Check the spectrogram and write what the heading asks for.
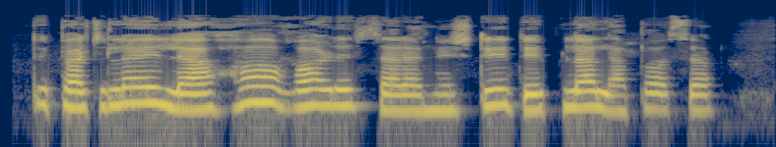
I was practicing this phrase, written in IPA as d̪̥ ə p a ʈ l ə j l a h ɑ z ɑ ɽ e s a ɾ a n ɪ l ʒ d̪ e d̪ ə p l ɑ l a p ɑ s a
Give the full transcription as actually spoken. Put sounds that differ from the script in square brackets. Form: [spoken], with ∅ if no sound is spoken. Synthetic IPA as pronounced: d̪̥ ə p a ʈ l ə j l a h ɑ [ɣ] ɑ ɽ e s a ɾ a n ɪ [∅] ʒ d̪ e d̪ ə p l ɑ l a p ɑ s a

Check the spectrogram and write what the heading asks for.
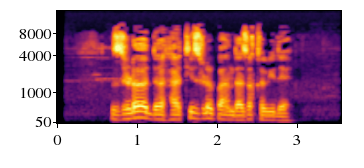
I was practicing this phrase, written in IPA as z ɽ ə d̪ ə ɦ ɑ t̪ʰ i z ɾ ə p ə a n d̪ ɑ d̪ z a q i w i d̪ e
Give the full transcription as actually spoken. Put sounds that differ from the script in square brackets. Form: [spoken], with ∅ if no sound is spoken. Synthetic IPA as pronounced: z ɽ ə d̪ ə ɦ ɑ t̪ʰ i z [ɽ] ə p ə a n d̪ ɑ [∅] z a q [a] w i d̪ e

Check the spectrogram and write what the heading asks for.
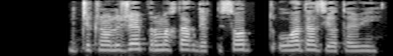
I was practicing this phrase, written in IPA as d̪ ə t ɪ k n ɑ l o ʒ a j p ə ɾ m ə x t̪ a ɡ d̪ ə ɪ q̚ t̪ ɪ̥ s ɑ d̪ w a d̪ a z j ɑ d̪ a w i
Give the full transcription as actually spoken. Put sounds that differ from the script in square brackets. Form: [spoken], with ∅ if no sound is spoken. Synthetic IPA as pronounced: d̪ ə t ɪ k n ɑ l o ʒ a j p ə ɾ m ə x t̪ a ɡ d̪ ə ɪ q̚ t̪ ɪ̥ s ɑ d̪ w a d̪ a z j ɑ [t̪] a w i

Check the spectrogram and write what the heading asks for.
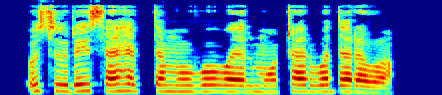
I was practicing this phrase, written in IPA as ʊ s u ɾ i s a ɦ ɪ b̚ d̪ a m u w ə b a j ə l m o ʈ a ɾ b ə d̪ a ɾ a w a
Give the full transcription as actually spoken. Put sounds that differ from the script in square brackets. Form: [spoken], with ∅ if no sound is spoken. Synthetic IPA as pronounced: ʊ s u ɾ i s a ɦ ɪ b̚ [t̪] a m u w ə [w] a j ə l m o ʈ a ɾ [w] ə d̪ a ɾ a w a

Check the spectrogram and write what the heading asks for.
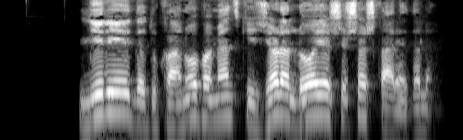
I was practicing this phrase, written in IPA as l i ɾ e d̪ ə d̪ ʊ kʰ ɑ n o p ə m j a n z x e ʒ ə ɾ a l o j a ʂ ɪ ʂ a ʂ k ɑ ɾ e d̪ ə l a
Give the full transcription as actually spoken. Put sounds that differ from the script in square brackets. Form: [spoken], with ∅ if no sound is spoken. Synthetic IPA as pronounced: l i ɾ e d̪ ə d̪ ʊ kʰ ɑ n o p ə m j a n z [k] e ʒ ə [ɽ] a l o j a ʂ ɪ ʂ a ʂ k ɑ ɾ e d̪ ə l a

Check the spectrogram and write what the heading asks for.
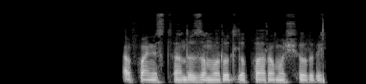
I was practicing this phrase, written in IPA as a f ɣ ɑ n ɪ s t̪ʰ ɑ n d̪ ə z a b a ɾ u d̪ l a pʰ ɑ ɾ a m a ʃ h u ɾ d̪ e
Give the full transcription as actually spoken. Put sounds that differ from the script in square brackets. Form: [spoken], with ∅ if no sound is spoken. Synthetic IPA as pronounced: a f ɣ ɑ n ɪ s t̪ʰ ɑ n d̪ ə z a [m] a ɾ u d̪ l a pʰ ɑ ɾ a m a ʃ h u ɾ d̪ e

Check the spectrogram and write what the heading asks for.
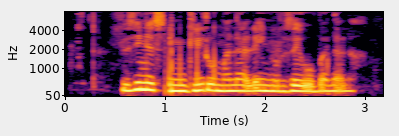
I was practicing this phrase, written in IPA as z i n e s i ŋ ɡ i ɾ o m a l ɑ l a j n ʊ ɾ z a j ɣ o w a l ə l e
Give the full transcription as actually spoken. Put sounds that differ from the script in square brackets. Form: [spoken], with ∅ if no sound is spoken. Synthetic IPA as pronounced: z i n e s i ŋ ɡ i ɾ o m a l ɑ l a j n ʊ ɾ z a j [w] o [b] a l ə l [a]

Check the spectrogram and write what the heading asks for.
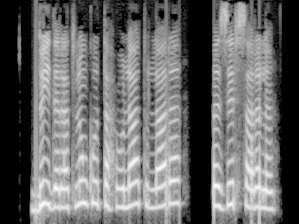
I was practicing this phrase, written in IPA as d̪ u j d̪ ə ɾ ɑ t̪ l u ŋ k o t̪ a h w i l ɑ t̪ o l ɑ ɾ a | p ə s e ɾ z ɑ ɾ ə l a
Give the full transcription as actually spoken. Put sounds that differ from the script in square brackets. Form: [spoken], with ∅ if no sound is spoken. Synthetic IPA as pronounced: d̪ u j d̪ ə ɾ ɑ t̪ l u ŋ k o t̪ a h w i l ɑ t̪ o l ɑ ɾ a | p ə [z] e ɾ [s] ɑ ɾ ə l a

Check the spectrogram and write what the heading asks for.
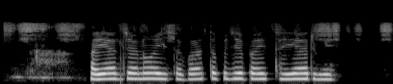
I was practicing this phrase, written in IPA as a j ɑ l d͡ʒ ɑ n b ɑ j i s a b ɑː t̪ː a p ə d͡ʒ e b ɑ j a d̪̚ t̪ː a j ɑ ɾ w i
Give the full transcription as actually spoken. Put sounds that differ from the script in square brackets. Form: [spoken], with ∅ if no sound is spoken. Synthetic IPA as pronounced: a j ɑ l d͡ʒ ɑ n [w] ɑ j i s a b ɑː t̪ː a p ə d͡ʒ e b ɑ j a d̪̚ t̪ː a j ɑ ɾ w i

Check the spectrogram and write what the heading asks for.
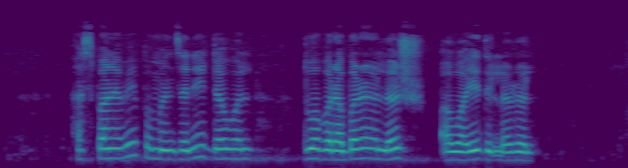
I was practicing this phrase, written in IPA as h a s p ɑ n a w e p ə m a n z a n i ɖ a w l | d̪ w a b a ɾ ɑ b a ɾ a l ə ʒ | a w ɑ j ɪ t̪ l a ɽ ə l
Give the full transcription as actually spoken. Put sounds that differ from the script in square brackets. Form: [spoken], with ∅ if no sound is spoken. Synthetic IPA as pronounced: h a s p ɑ n a w e p ə m a n z a n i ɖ a w l | d̪ w a b a ɾ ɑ b a ɾ a l ə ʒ | a w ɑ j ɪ [d̪] l a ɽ ə l

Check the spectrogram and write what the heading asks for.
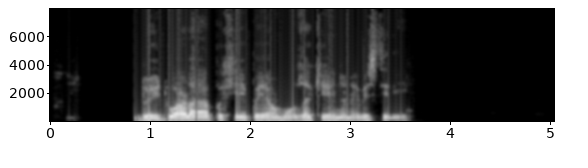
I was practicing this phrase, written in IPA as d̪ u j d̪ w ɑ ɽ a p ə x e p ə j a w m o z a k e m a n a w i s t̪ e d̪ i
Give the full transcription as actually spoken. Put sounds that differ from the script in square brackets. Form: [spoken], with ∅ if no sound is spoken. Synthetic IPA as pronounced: d̪ u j d̪ w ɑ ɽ a p ə x e p ə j a w m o z a k e [n] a n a w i s t̪ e d̪ i

